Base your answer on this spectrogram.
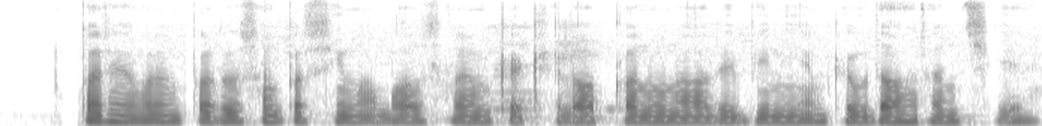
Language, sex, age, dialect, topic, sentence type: Maithili, male, 25-30, Eastern / Thethi, banking, statement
